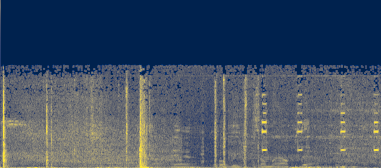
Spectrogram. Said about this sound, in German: steigt in den Wagen und fährt los.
